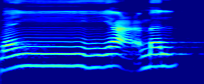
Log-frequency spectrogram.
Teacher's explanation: So the noon merges into the ya.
